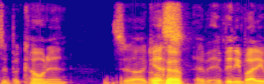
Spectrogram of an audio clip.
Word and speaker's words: Bokonon: always pronounce it Bokonan. It sounds like it should be Bokonon.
